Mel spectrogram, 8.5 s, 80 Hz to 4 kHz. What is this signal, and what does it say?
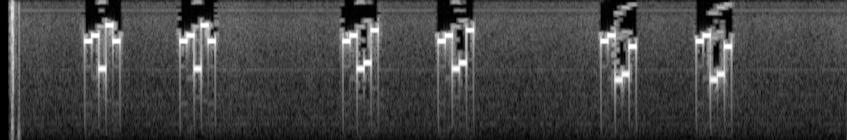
Five-tone selective call (ZVEI), heard as quick runs of five tones, tones of about 70 ms. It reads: 89338 89338 89340 89340 89127 89127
